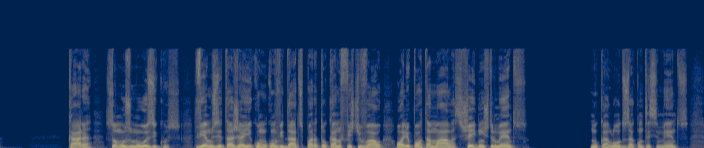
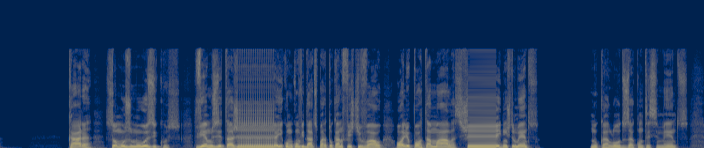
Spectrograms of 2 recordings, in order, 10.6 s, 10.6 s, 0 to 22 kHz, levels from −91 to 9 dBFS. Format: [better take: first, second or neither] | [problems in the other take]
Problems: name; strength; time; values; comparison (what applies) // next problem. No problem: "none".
first | audio freezing; at 3.5 s for 0.5 s and at 7 s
